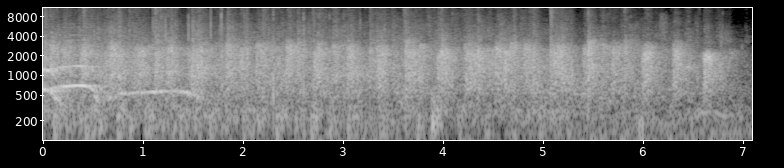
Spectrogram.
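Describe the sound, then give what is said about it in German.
Loud, sustained applause from the audience of a talk panel, dense rapid clapping filling the whole clip, with a brief whistle-like tone near the start and the clapping tapering off at the end. “Und ich glaube, das ist der Moment, wo wir vielleicht einen tosenden Applaus von unserem geschätzten Publikum bekommen.”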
